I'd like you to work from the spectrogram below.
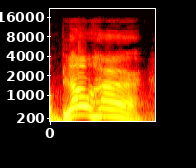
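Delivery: high, sharp yell of command. A narrator's reading. Jordan yells to Anselmo to blow the bridge. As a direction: bark the order across the road. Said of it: "yelled to Anselmo".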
